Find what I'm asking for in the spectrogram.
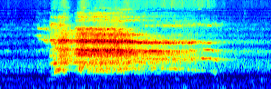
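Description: A rooster crows once, loud and close, a single drawn-out call that starts sharply and fades over about one and a half seconds against quiet background.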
